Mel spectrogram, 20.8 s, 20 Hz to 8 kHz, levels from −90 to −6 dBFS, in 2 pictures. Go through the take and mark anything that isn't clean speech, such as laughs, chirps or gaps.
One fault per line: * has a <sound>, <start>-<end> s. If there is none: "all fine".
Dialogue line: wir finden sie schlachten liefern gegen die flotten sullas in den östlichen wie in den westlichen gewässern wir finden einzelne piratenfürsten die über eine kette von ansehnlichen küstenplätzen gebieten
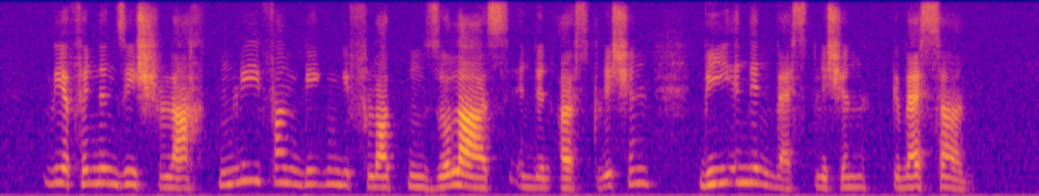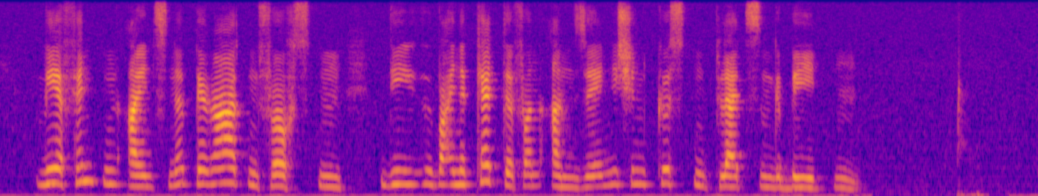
* has a whoosh, 19.9-20.3 s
